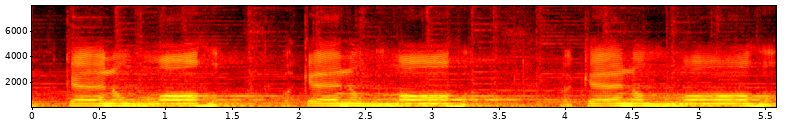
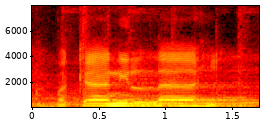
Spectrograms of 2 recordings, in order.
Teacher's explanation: Lam tafkhim atau lam taglis dipertebalkan. Wa kana Allah, Allahnya dipertebalkan.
